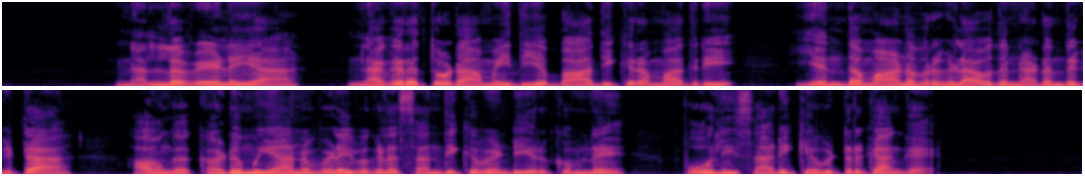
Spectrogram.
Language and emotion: Tamil, happy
